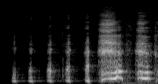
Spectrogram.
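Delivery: high burst of real laughter; sudden amused cackle. Real, not acted. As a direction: break out laughing at the chat. Reading a mocking chat message.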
